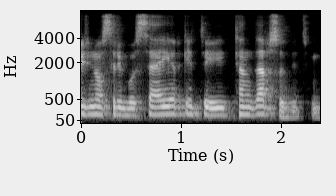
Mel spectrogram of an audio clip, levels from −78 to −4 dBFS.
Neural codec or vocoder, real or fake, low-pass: codec, 16 kHz, about 1 kbps, DyCAST, with the encoder's durations; fake; 7.2 kHz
